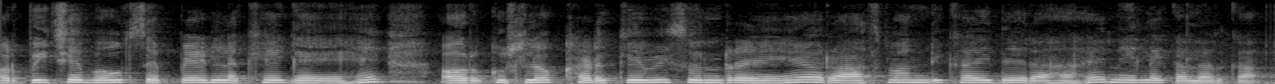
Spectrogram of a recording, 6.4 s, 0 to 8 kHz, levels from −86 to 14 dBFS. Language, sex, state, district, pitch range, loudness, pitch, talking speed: Hindi, female, Haryana, Rohtak, 190-210 Hz, -15 LUFS, 200 Hz, 235 wpm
